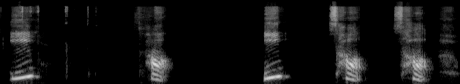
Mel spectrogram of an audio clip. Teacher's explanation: O SS, quando ele tá duplicado, ele é um S, só que ele é mais aspirado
